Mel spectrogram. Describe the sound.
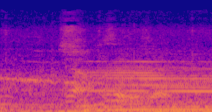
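An emergency vehicle siren wails with a steady, high tone over a low rumble, growing slightly louder as the vehicle approaches at speed, with faint voices mixed underneath.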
